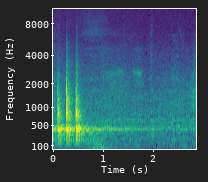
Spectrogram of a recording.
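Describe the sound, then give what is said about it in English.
Three quick, solid knocks on a wooden door, evenly spaced, as a courier knocks at the door of Bolton Manor, followed by quiet room tone with no one speaking. “He knocks at the door and is greeted by a servant.”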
